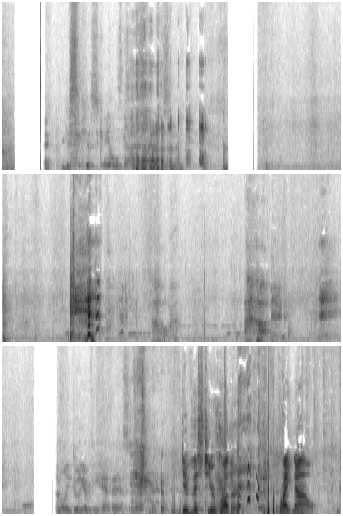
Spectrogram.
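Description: A young man talks and laughs with animation, close by.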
